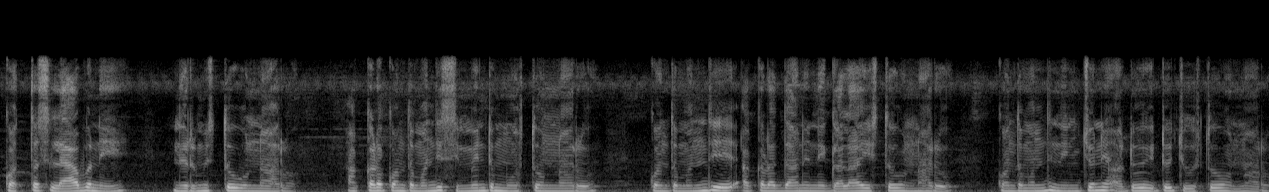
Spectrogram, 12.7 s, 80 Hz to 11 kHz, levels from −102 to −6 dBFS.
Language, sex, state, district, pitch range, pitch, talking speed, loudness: Telugu, male, Andhra Pradesh, Visakhapatnam, 155-175 Hz, 165 Hz, 115 wpm, -43 LUFS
